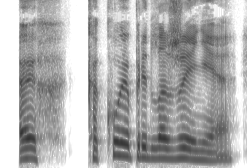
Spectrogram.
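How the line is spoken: Laughing chuckle. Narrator (Russian): хохотнул Жданов

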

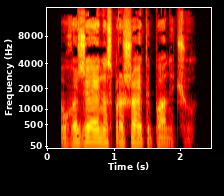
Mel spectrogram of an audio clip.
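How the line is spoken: Old man's reluctant grumble. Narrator (Russian): неохотно проворчал в ответ дедок

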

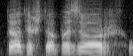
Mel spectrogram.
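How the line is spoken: Weary sigh. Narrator (Russian): устало вздохнул директор

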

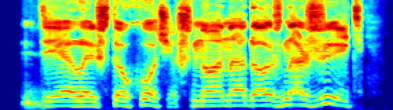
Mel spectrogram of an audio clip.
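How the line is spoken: Growling. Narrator (Russian): прорычал Тайфун

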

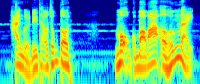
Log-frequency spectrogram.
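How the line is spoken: Tall man shouting. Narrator (Vietnamese): Người đàn ông cao lớn lúc nãy mới hét lên

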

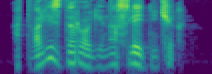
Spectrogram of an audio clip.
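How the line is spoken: Hissed through teeth. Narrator (Russian): прошипела сквозь зубы вампирша

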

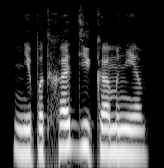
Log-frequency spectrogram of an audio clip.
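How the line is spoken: Warning growl. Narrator (Russian): прорычала предупреждающе

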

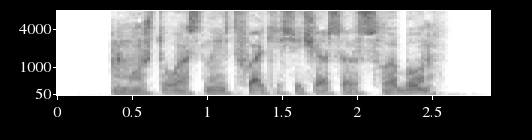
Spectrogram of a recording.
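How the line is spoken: Sigh. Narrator (Russian): вздохнул Кирилл

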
